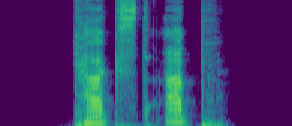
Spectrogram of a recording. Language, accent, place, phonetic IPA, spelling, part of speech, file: German, Germany, Berlin, [ˌkakst ˈap], kackst ab, verb, De-kackst ab.ogg
- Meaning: second-person singular present of abkacken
